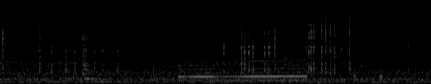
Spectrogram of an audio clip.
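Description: A fingertip and nail tap and turn the ridged, rubber-textured plastic focus ring on a Centon K100 SLR zoom lens, making quiet, irregular dry ticks and clicks. A faint steady tone runs underneath in the middle of the clip.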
